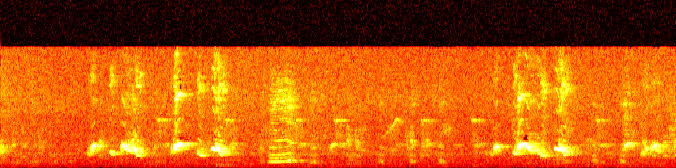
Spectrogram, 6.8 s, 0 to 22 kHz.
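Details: Red-whiskered bulbul singing as a decoy during trapping, dated 7 September 2018 in Vietnam: bright, sharp chirped phrases in bursts, with a brief harsh rattling note between them over steady background hiss.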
